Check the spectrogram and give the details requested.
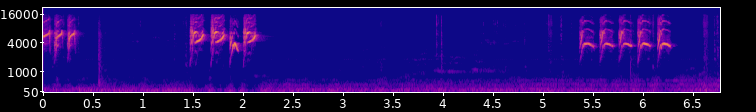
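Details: Cinereous tit (gelatik batu), very talkative, used as a lure to set off other birds' calls: three bursts of three to six high, crisp whistled notes spread across several seconds, with continuous low hum beneath.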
